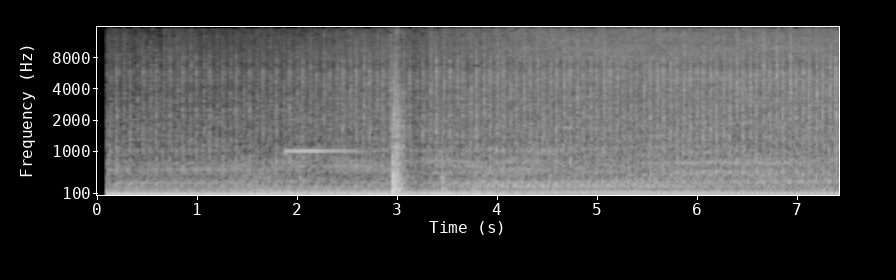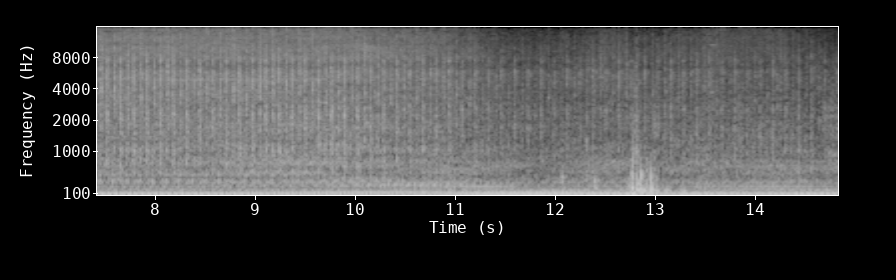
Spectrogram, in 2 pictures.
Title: 2002 Dodge Ram 4.7 lifter ticking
